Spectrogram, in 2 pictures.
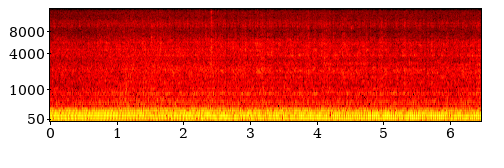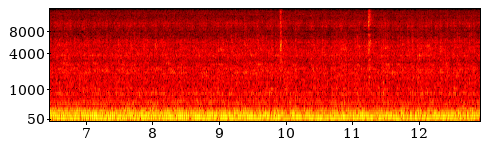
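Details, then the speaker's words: Yamaha F225 outboard: low, lumpy, unsteady idle with slight speed wander; rough idle, revved up and died on its own, cause unknown. "It died on its own. Revved up on its own as well."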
